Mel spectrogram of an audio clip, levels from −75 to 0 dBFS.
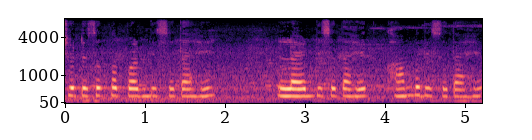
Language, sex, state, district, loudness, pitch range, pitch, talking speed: Marathi, female, Maharashtra, Dhule, -15 LUFS, 255-270 Hz, 265 Hz, 115 wpm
